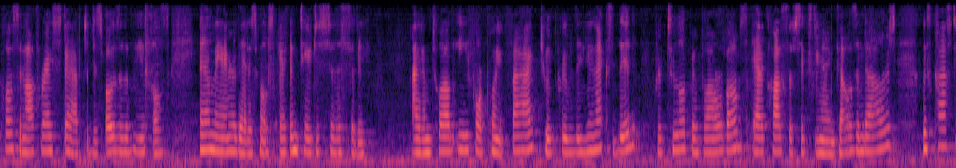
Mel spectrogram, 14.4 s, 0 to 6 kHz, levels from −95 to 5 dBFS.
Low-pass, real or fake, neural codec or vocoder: 5.4 kHz; fake; codec, 44.1 kHz, 2.6 kbps, SNAC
